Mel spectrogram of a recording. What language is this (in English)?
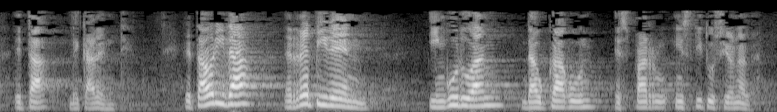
Basque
